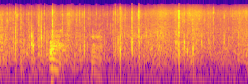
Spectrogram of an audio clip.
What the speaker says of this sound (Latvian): Mēs varam paņemt vienkāršo Tesco maisiņu.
